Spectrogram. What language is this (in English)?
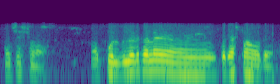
Odia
